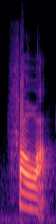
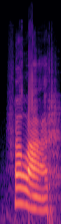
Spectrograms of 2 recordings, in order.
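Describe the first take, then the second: First: The final R is dropped, ending on the vowel. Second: The final R is a quick tongue flap. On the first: "it disappears, right? We just hear the vowel" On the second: "It could be like the flap T"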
